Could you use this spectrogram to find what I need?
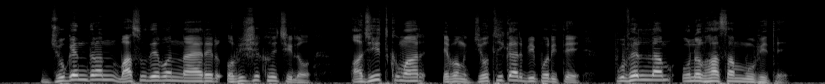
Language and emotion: Bengali, neutral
